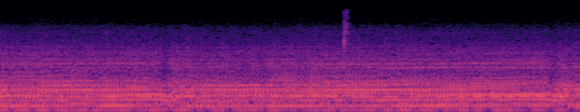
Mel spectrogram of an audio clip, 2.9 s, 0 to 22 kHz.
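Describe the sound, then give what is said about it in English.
Prototype race car engines roar steadily and loudly as the field accelerates through a turn after a restart, led by Mike Conway in the red and white number 31 Whelen Engineering car; their layered, buzzing tones hold strong for the whole stretch, with no voices heard. “Restart was nice and clean, and at the front of the field, Mike Conway led them away in the 31, the red and white Whelen Engineering car.”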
